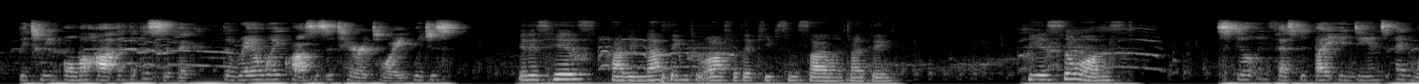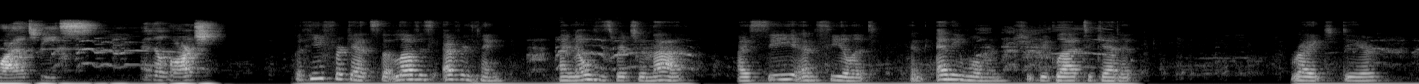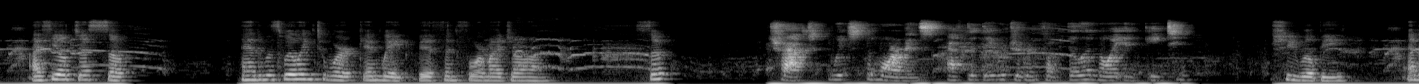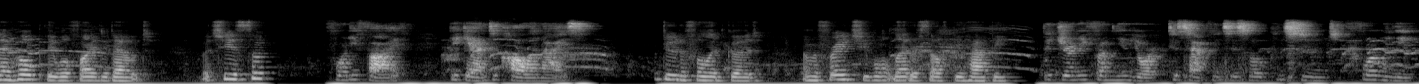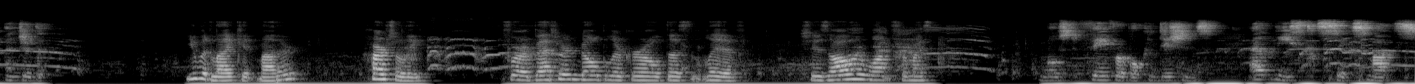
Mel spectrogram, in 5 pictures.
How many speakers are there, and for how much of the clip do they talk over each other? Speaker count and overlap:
2, no overlap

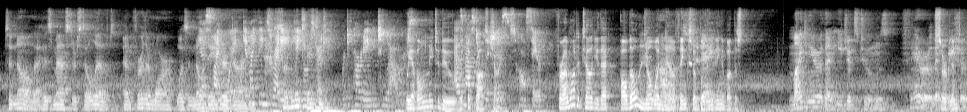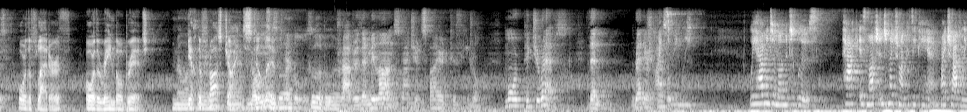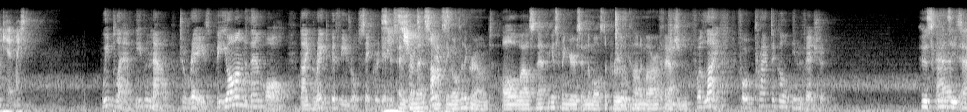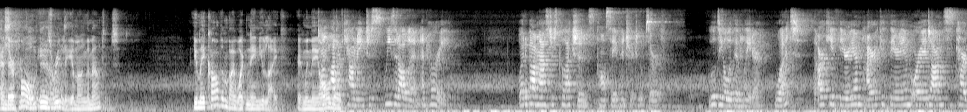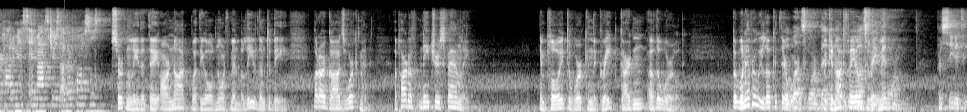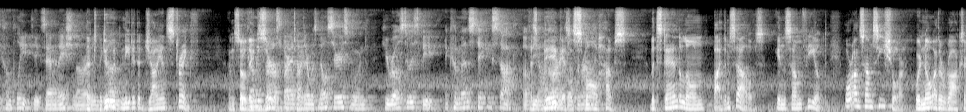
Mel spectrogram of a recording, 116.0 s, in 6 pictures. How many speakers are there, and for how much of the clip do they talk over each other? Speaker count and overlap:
4, about 21%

